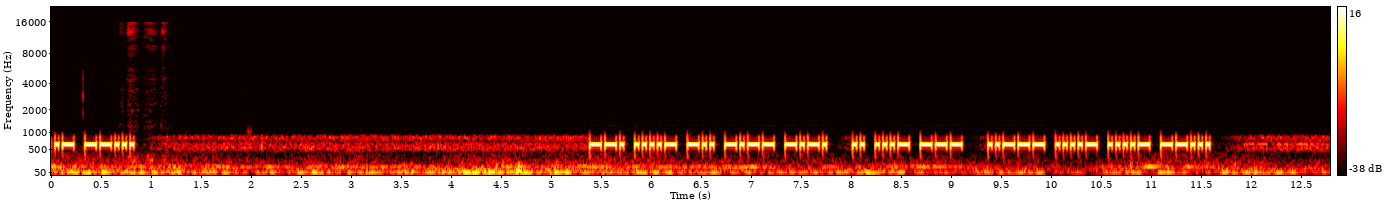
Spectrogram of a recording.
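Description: Morse code (CW) received on an Elecraft K2 transceiver: a strong signal sends a single steady tone, keyed fast, that stops about a second in. A few seconds of narrow filtered band hiss with faint weak signals follow, then the strong station keys again for about six seconds from about five seconds in.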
